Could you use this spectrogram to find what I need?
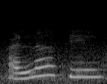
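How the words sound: It is said in a warm, loving tone.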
